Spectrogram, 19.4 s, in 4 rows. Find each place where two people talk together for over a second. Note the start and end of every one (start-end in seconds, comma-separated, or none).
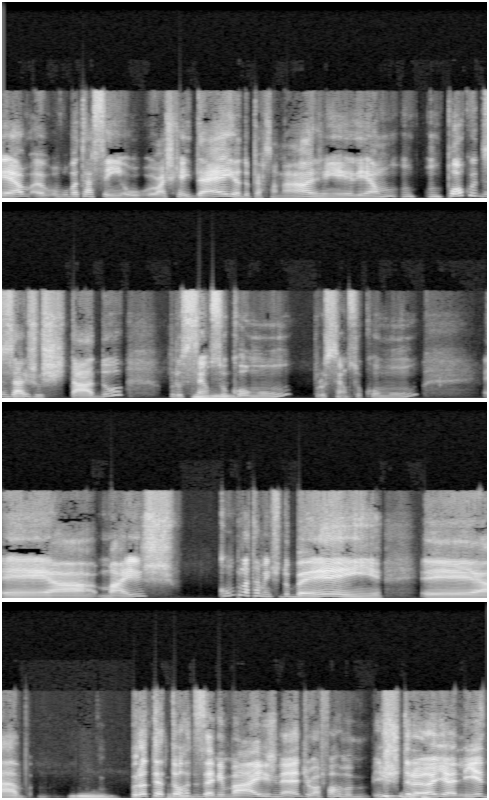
none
